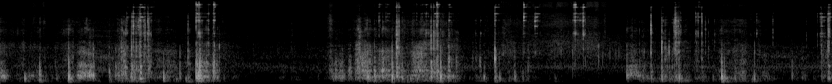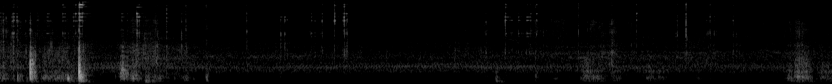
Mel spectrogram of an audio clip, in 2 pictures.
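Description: Metal buckles and hardware on a Vietnam P68 lightweight rucksack jingle and clink in close, irregular bursts as a strap is fastened, followed by quieter scattered taps and a near-silent stretch.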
